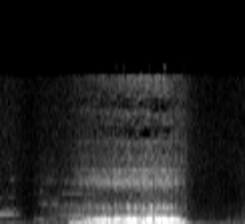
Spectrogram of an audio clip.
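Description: A pug snores with one rough, rattling breath lasting about a second, set against a quiet room.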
